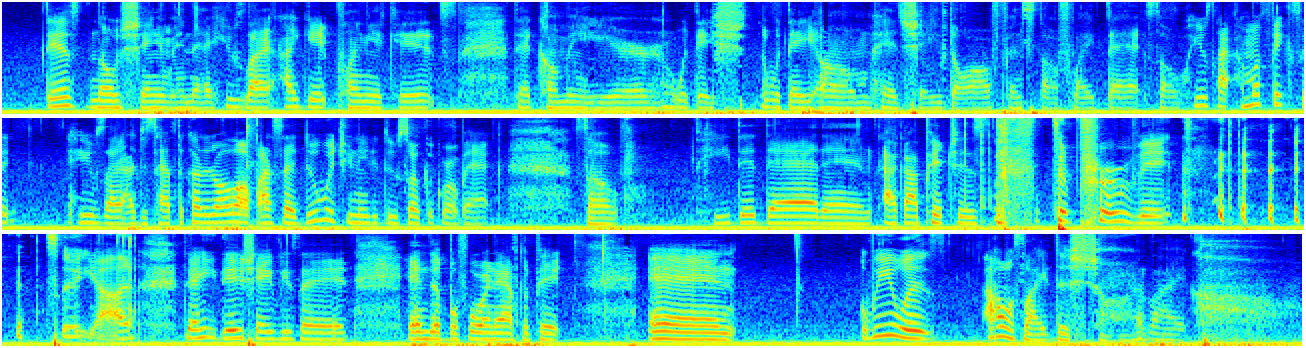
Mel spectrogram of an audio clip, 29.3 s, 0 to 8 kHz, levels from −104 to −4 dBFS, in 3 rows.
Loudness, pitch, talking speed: -36 LUFS, 170 Hz, 200 wpm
